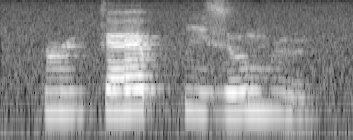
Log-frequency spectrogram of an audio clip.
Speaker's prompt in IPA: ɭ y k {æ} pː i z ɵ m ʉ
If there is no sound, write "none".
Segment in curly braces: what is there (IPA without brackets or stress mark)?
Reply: æ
